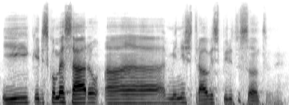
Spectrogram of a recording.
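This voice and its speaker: A man's voice: a little high, steady tone, normal speed. A young Brazilian man, a podcast guest, telling his story in an earnest, reflective way with frequent filler tags. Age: young adult. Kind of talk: casual storytelling interview.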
